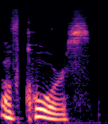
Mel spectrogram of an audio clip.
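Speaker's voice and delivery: normal talking voice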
